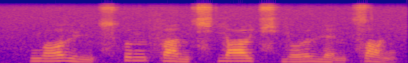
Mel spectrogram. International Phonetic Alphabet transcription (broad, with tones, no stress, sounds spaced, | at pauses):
w ɔ˧˥ l y̰˨˩ n t͡sʰ ʊ˥ ŋ f a˥˩ n t͡ɕʰ j ɑ˥ ʊ̯ t͡ɕʰ j o˧˥ ʊ̯ l ɥ ɛ̰˨˩ n t͡s ɑ˥˩ ŋ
